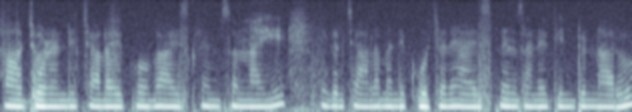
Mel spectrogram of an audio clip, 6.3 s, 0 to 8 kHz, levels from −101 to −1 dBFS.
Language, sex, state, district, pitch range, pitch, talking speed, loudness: Telugu, female, Andhra Pradesh, Manyam, 165-180 Hz, 170 Hz, 150 wpm, -16 LUFS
